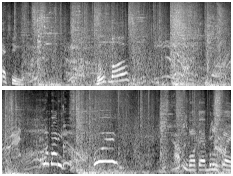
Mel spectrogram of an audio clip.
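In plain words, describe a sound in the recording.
Weapons clash and thud in a video game fight.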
